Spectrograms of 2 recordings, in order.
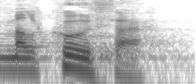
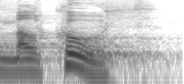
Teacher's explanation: both in Aramaic and Hebrew same word except they dropped the a in Hebrew they just say no couth but in Aramaic we say Mel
